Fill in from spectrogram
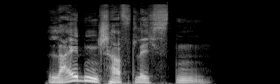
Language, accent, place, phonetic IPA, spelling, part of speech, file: German, Germany, Berlin, [ˈlaɪ̯dn̩ʃaftlɪçstn̩], leidenschaftlichsten, adjective, De-leidenschaftlichsten.ogg
- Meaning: 1. superlative degree of leidenschaftlich 2. inflection of leidenschaftlich: strong genitive masculine/neuter singular superlative degree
